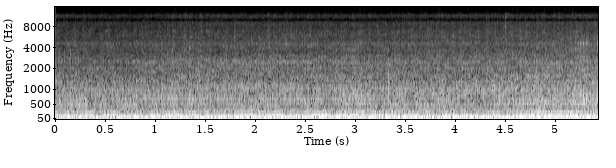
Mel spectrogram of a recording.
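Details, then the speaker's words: International dump truck diesel, sat about 15 years, just fired up: deep, steady rumble at idle with an even beat, no knocks or misses; 60 psi oil pressure, no charging voltage shown on gauge; normal idle. "i was not expecting to fire up that fast relatively uneventful and it sounds like it's running really good"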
